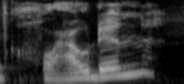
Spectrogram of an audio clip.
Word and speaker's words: Cloudyn: This company, I think they pronounce their name Cloudyn, C-L-O-U-D-Y-N, Cloudyn.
